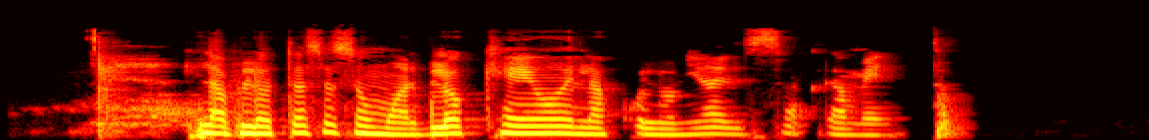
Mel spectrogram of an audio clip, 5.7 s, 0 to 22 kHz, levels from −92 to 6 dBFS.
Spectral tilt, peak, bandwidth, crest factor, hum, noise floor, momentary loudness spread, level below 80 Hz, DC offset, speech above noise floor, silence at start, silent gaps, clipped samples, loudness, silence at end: -6.5 dB/octave; -2 dBFS; 9.4 kHz; 16 dB; none; -87 dBFS; 16 LU; -54 dBFS; under 0.1%; 70 dB; 0.45 s; none; under 0.1%; -17 LUFS; 0.95 s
